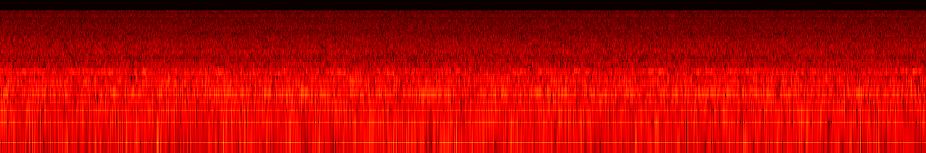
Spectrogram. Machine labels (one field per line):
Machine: fan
